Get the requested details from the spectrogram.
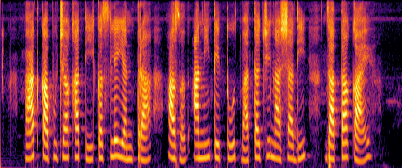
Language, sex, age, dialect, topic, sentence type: Marathi, female, 18-24, Southern Konkan, agriculture, question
